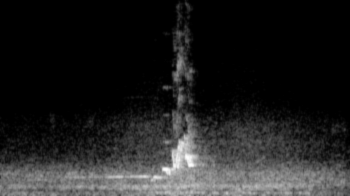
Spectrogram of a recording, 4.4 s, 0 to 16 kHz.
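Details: Japanese bush warbler singing in Kashiwanoha Park, Japan, May 2025: a short held whistle leading into a quick, bright rising phrase, set against a steady hiss of background noise.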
